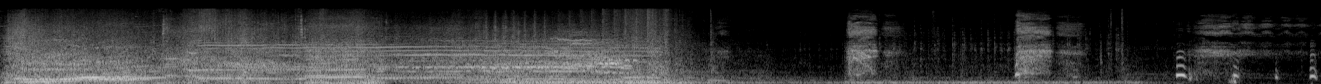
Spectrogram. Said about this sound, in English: You cast Tracy Letts as Henry Ford II, and there's a scene that I will just say where Henry Ford II is in a car going very fast.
